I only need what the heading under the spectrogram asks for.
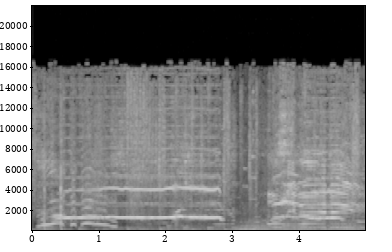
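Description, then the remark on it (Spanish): Lewis Hamilton accelerates a car on a straight: the engine roars loudly and continuously, its whining tones shifting as it speeds up, with music from the car's radio and raised voices mixed in throughout. “Y Hamilton acelera y ocurre esto. Esto es solo la recta, ¿eh?”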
